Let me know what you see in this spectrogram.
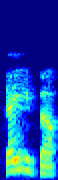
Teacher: কাই জবরের বাম পাশে জাজম ওয়ালা ইয়া লিনের হরফ তাড়াতাড়ি পড়তে হবে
